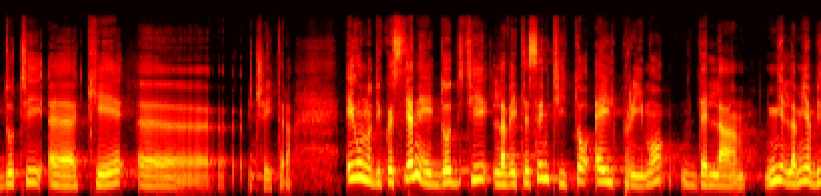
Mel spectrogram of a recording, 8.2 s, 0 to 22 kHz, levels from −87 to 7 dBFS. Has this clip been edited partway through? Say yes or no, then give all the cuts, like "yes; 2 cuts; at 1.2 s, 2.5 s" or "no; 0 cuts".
yes; 1 cut; at 2.5 s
